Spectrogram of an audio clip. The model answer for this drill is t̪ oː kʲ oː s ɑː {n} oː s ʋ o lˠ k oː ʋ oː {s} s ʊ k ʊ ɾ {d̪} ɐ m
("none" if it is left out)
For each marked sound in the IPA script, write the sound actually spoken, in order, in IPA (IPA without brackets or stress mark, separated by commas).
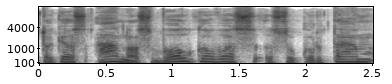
n, s, t̪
